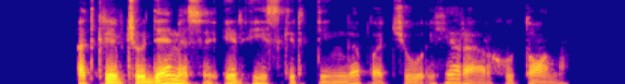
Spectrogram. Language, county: Lithuanian, Klaipėda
